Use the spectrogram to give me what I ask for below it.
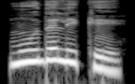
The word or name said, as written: ಮೂದಲಿಕೆ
